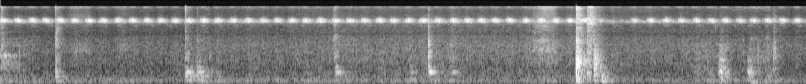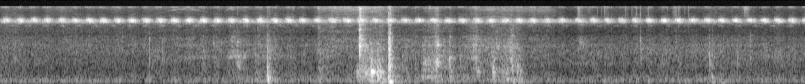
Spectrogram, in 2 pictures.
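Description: A steady high-pitched pulsing trill runs throughout over a low hum, with scattered clicks and knocks from work on a TV circuit board, the loudest about four seconds in and another cluster near nine seconds.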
